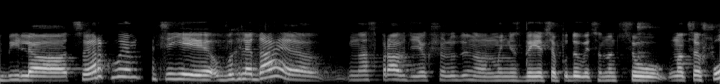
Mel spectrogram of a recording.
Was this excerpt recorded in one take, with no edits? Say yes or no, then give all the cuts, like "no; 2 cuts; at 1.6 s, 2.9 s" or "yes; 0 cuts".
yes; 0 cuts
